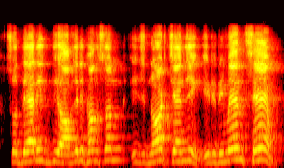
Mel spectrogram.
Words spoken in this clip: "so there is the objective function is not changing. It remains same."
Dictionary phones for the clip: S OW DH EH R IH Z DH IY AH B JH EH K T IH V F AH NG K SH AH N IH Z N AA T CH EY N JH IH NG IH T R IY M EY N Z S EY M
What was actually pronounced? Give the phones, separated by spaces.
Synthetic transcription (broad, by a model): S OW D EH R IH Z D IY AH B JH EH T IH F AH NG K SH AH N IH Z N AA T CH EY N JH IH NG IH T R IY M EY N S EY M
